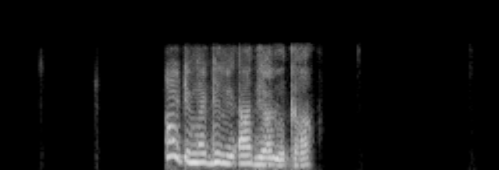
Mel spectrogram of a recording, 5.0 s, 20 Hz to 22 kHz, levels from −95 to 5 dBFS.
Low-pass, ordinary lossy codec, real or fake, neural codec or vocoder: 7.2 kHz; Opus, 24 kbps; fake; codec, 16 kHz, 1 kbps, FreqCodec, smaller model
